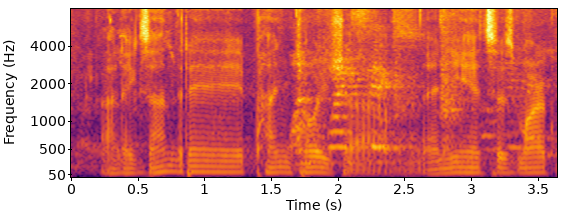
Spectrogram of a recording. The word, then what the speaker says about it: Alexandre Pantoja: Alexandre Pantoja steps onto the scale. Thank you very much to my colleague Guilherme Cruz for that pronunciation. Alexandre Pantoja.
